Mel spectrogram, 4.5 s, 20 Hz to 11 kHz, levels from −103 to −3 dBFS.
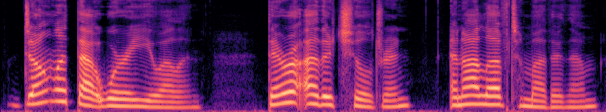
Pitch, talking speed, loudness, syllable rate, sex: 215 Hz, 210 wpm, -19 LUFS, 6.3 syllables/s, female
